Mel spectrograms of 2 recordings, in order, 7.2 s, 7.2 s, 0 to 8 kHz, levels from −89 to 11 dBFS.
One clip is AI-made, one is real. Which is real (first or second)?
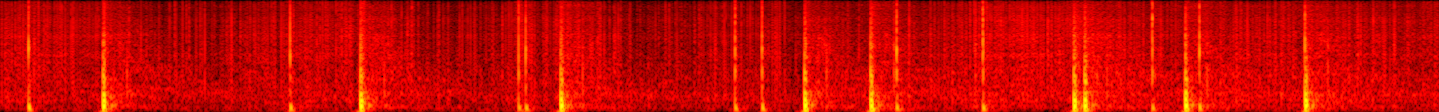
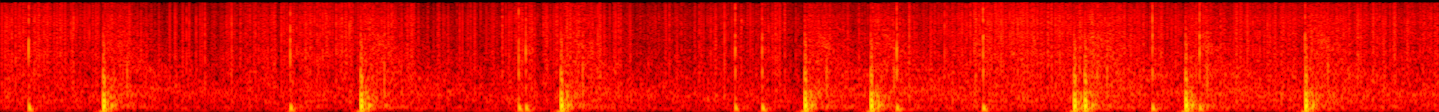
second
